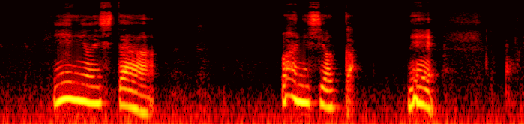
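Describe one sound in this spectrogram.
A small dog howls and whines in drawn-out calls close by.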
